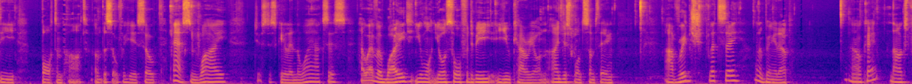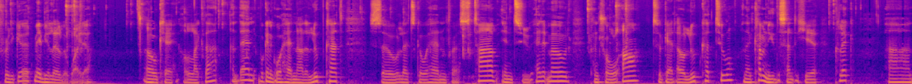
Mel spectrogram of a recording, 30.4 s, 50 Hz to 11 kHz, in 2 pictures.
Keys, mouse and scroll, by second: 0.2-2.8 middle drag, 2.8 s, 6.8 click, 7.0-8.1 middle drag, 8.1 click, 8.5-9.3 middle drag, 9.3 s, 10.8 middle click, 11.5 g, 12.8-14.3 middle drag, 14.3 click, 14.6-15.2 middle drag, 15.2 click, 15.6 middle click, 16.3 s, 17.5 click, 17.7 middle click, 18.6 scroll up 1, 18.8 click, 19.0-22.9 middle drag, 22.9 Tab, 23.6-25.5 middle drag, 25.5 ctrl+r.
